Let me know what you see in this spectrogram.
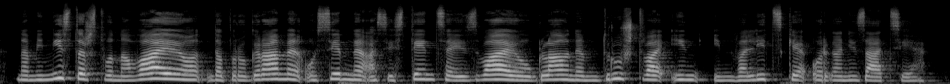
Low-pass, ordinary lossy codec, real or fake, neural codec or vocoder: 19.8 kHz; none; real; none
